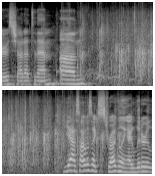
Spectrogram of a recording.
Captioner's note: audience applause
